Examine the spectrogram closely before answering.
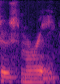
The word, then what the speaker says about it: Jesus Maria: for the but store it spelled Jesus Maria but it was always pronounced SS Marie around but that had um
